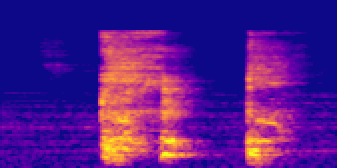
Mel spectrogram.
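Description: A man coughing three times in quick succession, about half a second apart, starting about half a second in.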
